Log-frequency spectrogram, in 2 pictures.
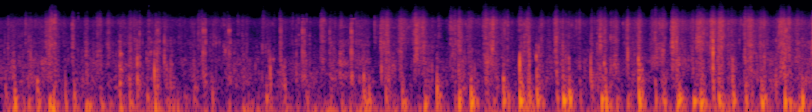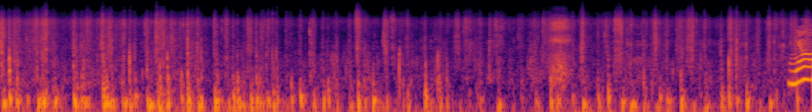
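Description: Hooves of a horse named Tuck clip-clop steadily at a walk on a rough trail ride, close and continuous, with a rider occasionally speaking over the rhythmic footfalls.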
